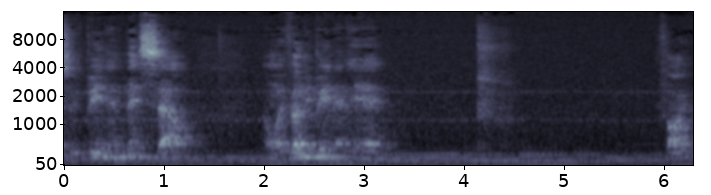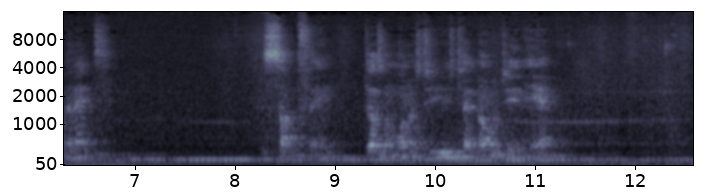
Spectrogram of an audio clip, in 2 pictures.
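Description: A young man speaks quietly and tensely, close by.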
